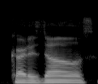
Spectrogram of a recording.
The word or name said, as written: Curtis Jones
